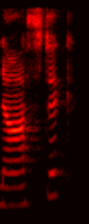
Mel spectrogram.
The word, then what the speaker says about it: gnostic: In Gnostic, we do not hear the G sound. We just hear the N sound.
